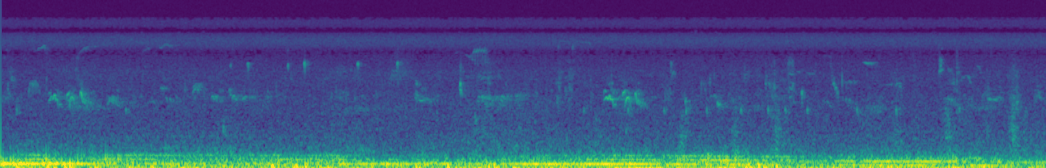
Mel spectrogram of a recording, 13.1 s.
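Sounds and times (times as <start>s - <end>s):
low steady background rumble: 0.0s - 13.0s.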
